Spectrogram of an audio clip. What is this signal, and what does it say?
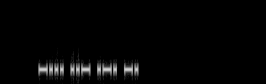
Morse code, heard as a keyed tone, about 44 wpm, 700 Hz. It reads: BURN
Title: Four Letter Words - 45wpm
